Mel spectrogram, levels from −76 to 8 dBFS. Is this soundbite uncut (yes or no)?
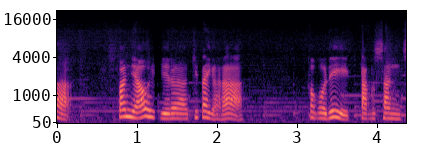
no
